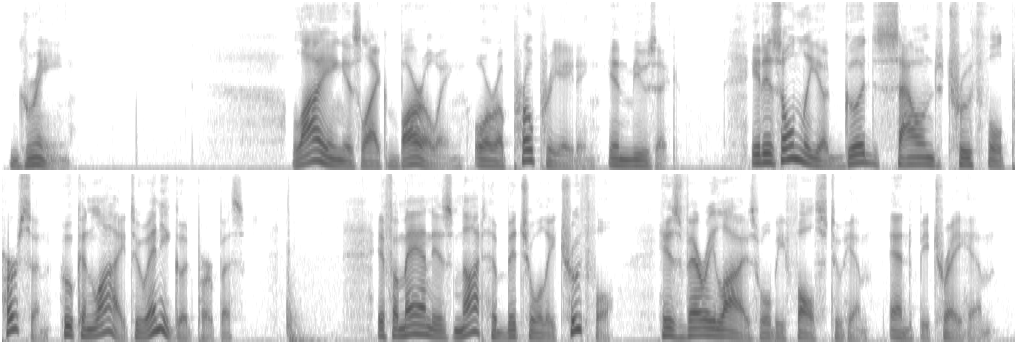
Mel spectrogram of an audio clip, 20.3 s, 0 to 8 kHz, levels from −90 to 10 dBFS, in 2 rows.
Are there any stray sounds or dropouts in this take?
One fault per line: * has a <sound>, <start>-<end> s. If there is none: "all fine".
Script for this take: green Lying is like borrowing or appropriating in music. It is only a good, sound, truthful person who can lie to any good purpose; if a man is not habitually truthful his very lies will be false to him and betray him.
* has a thud, 13.0-13.5 s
